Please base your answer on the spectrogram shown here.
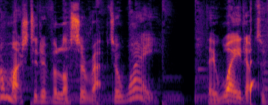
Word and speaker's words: Velociraptor: Let's learn all about Velociraptor! How do you say that again? Ve-lo-ci-rap-tor.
